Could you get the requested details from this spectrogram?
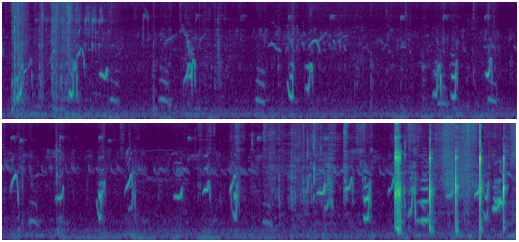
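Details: Grey francolin chicks calling: short, thin chirps and peeps, some rising or bending, given singly or in pairs about once or twice a second, with louder clicking and rustling bursts near the end.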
